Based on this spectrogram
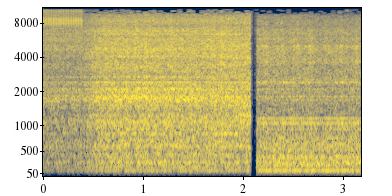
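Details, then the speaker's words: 8.5-ton Carrier unit on a no-heat call, steady hum with fast irregular crackle about four snaps a second; igniter wire with hole in insulation, held tight by a wire tie, arcing to the bracket instead of the electrode; fix is insulating it. "So my bet is that I'm sparking from here to here against this rack instead of against the electrode where I'm supposed to be."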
